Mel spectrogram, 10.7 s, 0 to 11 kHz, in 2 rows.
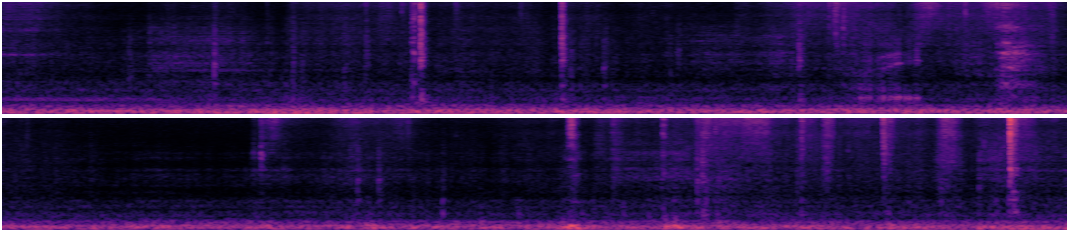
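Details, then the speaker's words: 2018 Chevrolet Silverado pickup at 100,000 miles, test drive after replacing a front sway bar link to cure a left-front clunk/rattle: low, even road rumble with no knocks or rattles; suspension sounds tight, normal. "instantly it's gone definitely not there but we're going to listen for any other abnormal noises or anything make sure that we did it right"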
